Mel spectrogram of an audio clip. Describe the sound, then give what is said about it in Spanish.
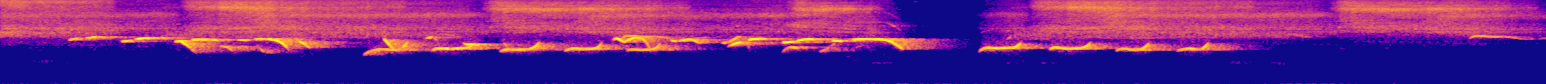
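Birds sing in rapid, warbling trills, the bright whistled phrases running almost continuously with a brief pause midway, over a steady soft hiss like wind. “Estos niños en la finca se divertían mucho porque ahí habían muchos árboles muy grandes con un aire muy suave y el canto de los pájaros.”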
